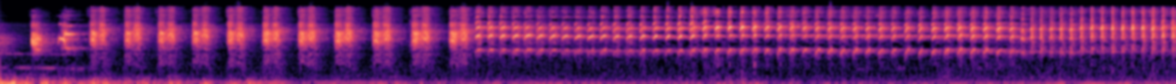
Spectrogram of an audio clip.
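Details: Eurasian tree sparrow song used as training audio for songbirds: about ten sharp, evenly spaced high chirps, then a fast, continuous rattling trill of bright harmonic notes that carries through to the end.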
